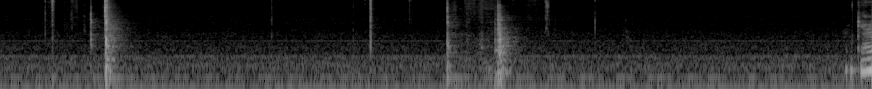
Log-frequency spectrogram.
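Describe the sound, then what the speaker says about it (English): Scissors snip through a rubber loom band on a small loom-crafted pig figure, producing a few sparse, faint clicks spread over a quiet stretch, with a slightly louder rustle near the end. "I'm going to cut that rubber band"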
